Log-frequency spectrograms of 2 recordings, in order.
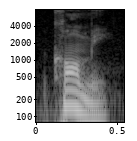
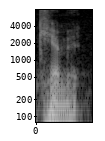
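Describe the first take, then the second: First: It is pronounced Komi, ending in i. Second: It is pronounced Kemet, ending in t. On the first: This is the Coptic pronunciation. "They say Komi" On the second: This is the usual modern reading. "they don't say Kemet"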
